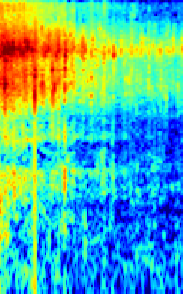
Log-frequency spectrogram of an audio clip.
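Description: Hot oil in a metal cooking pot sizzling as sliced onions are dropped in onto fried mustard seeds and curry leaves; the sizzle is loud at first and fades away.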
